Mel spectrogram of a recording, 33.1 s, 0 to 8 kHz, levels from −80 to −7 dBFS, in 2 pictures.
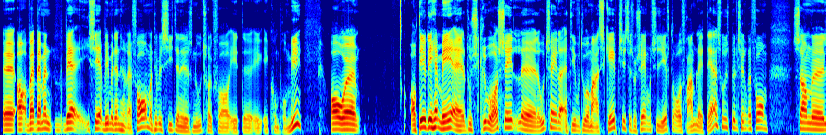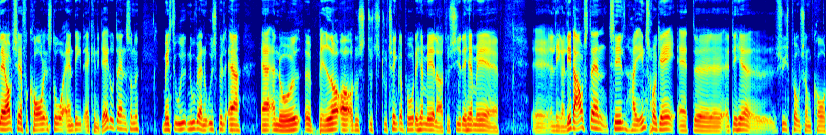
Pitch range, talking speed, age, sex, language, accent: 110-140 Hz, 190 wpm, 30-49, male, Danish, native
